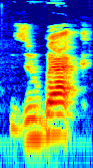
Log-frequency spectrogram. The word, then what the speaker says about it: Zubac: And then I have Zubac.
